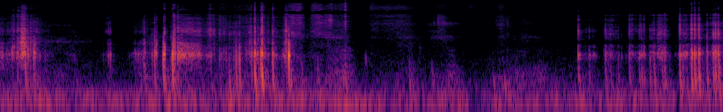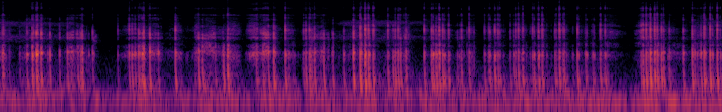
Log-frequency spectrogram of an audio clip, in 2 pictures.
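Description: Fingertips, then a white stylus tip, trace and scratch the top of a white plastic cosmetic jar lid on a full jar held in the hand. The first few seconds bring soft, scattered rubs and light taps. After that comes a denser run of quick, dry scratching strokes with a bright, crisp texture that continues to the end.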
